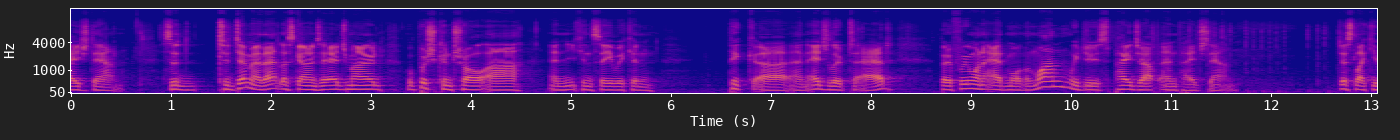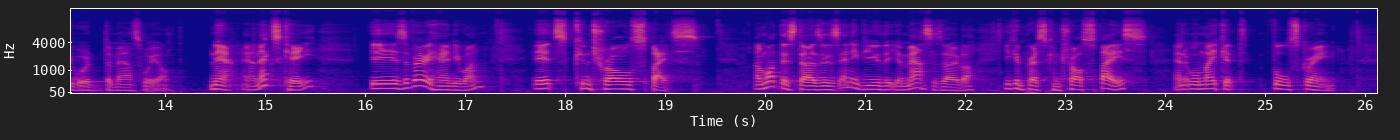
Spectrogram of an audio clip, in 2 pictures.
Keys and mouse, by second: 0.8 shift+middle click, 1.5 Tab, 3.5 ctrl+r, 22.4 ctrl+space, 24.2 ctrl+space.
